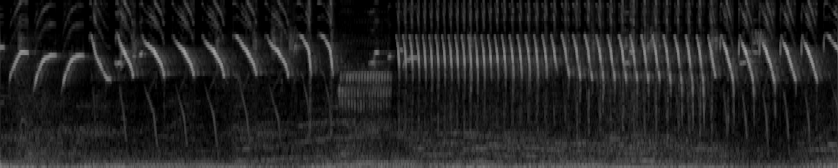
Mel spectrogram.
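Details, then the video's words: Dark-coloured local canary singing vigorously: a series of sharp downward-sweeping chirps, a short buzzy note, then a long fast high trill of evenly repeated notes. "kenari gacor lokal warna gelap"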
